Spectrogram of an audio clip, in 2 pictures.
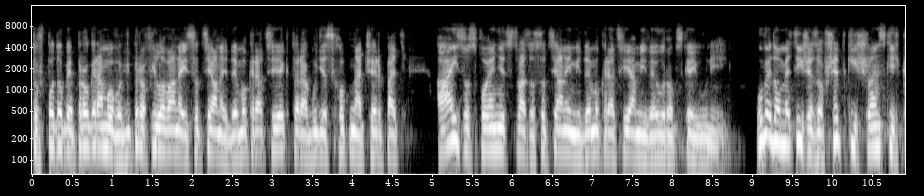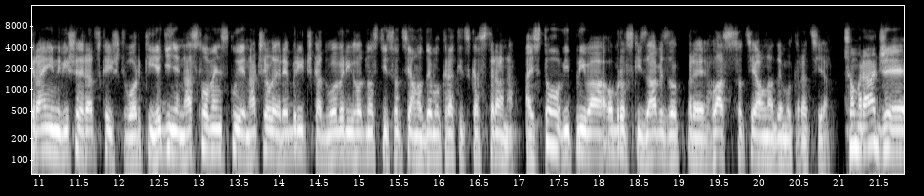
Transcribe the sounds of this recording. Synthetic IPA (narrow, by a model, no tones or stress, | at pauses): t̪ɔfpɔd̪ɔbɛpɾɔɡɾamɔʊʋipɾɔfilɔʋanɛjsɔt͡siaːlnɛjd̪ɛmɔkɾat͡siɛkt̪ɔɾaːbuɟɛsxɔpnat͡ʃɛɾpac | ajzɔspɔjɛɲɛt͡st̪ʋazɔsɔt͡siaːlnimid̪ɛmɔkɾat͡siamivɛuɾɔːpskɛjuːnḭḭ | uʋɛd̪ɔmɛsiʒɛzɔfʃɛt̪kiːxt͡ʃlɛnskiːxkɾajiːnʋiʃɛɦɾat͡skɛjʃt̪ʋɔɾkijɛɟiɲɛnaslɔʋɛnskujɛnat͡ʃɛlɛɾɛbɾiːt͡ʃkad̪ʊɔʋɛɾiɦɔd̪nɔscisɔt͡siaːlnɔd̪ɛmɔkɾat̪it͡skast̪ɾana̰ajst̪ɔɦɔʋipliːʋaɔ̰bɾɔʊskizaːʋɛzɔk̚pɾɛɦlasːɔt͡siaːlnad̪ɛmɔkɾat͡sia̰sɔmɾaːd̪ʒɛ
